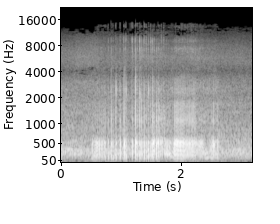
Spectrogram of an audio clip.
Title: Sleep Barking and Loud Snoring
